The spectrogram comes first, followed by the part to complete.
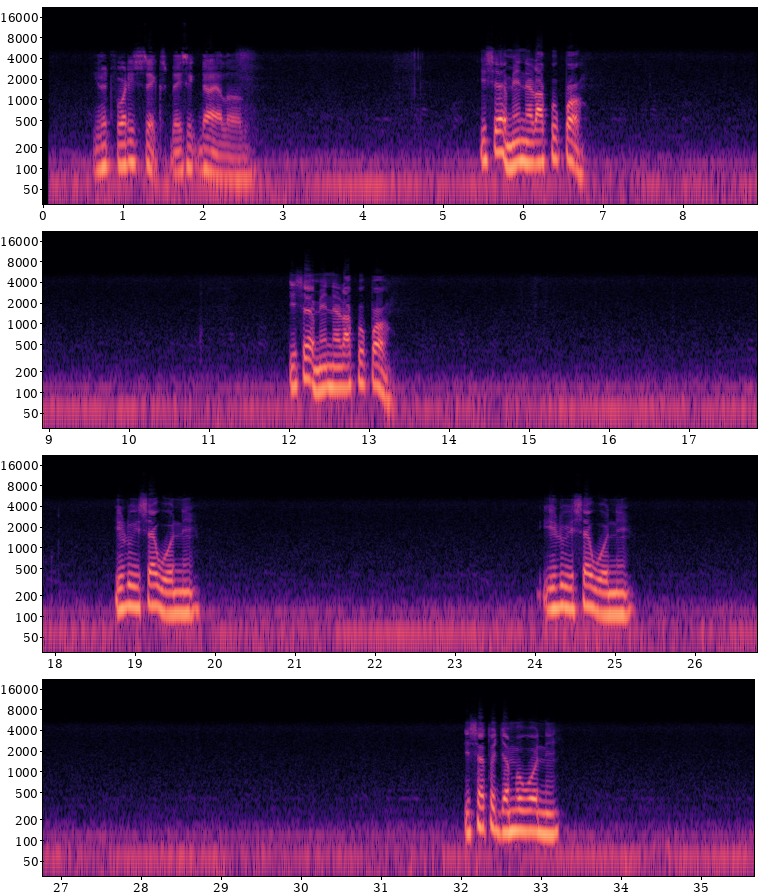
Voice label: Yoruba; FSI; Basic

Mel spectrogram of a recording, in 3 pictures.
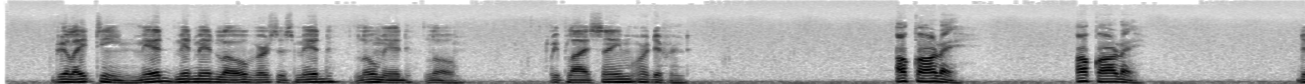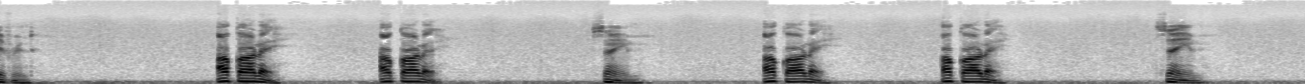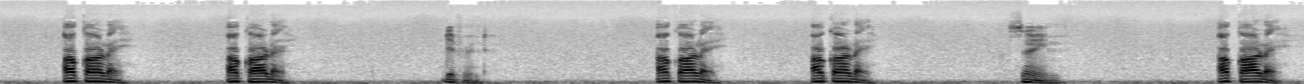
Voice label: Yoruba; FSI; Basic

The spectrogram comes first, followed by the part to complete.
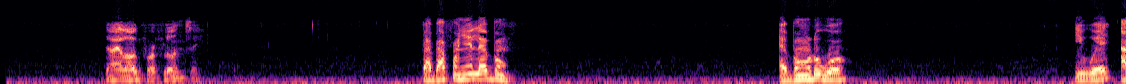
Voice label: Yoruba; FSI; Basic

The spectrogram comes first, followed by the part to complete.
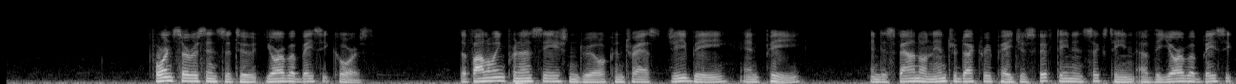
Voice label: Yoruba; FSI; Basic

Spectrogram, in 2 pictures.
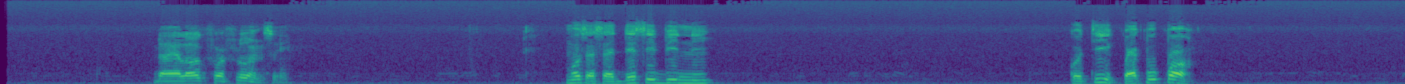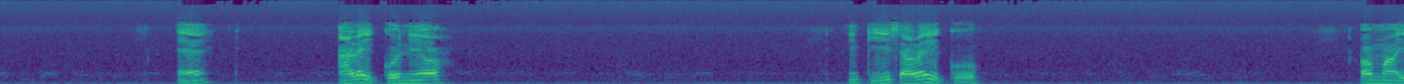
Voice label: Yoruba; FSI; Basic

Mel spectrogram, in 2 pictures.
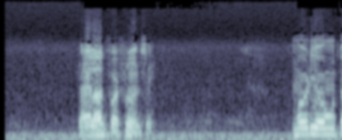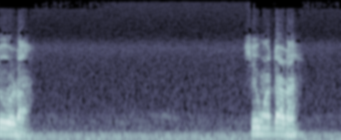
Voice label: Yoruba; FSI; Basic

